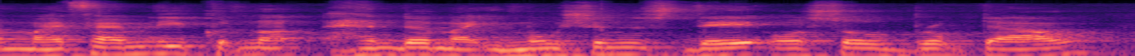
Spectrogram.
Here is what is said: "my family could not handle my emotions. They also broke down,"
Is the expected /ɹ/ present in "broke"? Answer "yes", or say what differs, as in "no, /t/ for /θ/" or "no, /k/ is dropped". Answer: yes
